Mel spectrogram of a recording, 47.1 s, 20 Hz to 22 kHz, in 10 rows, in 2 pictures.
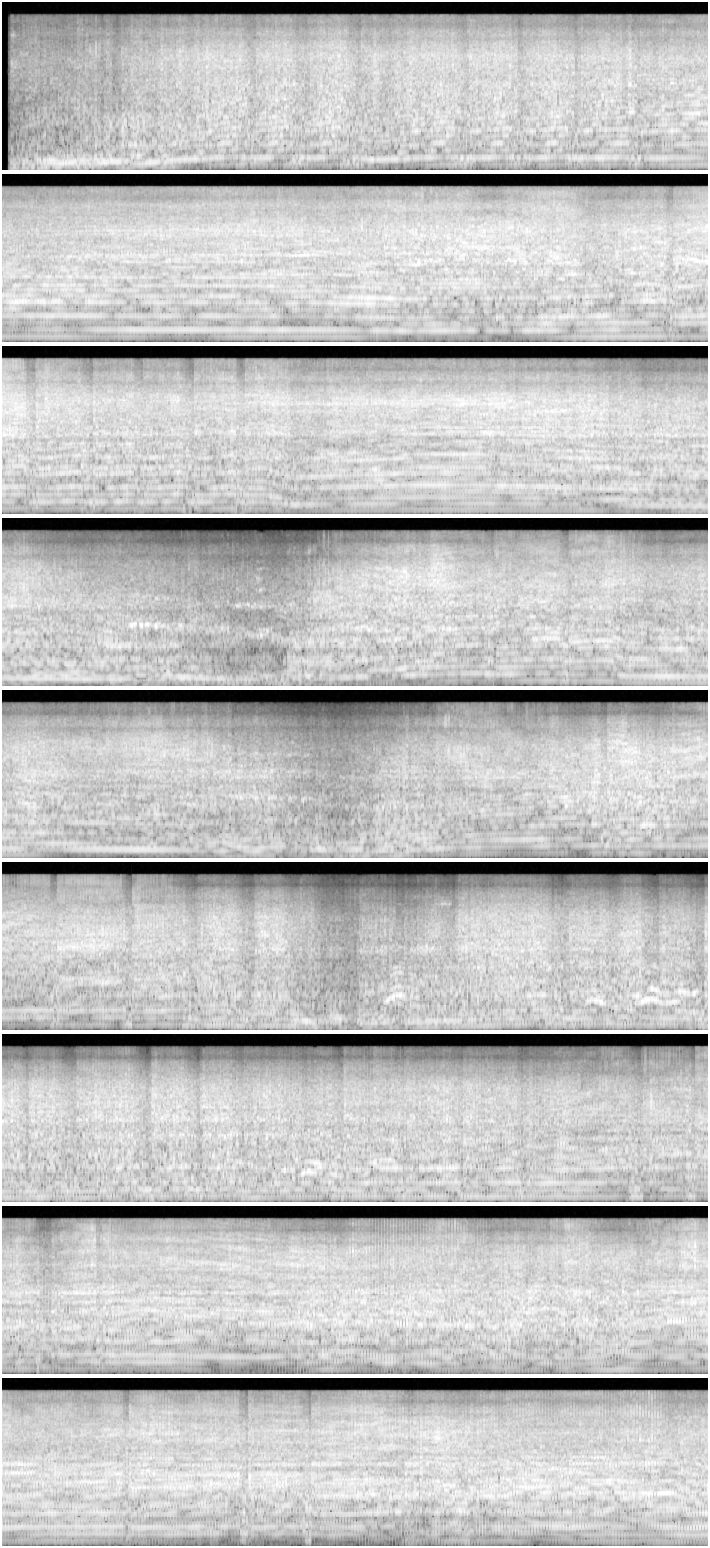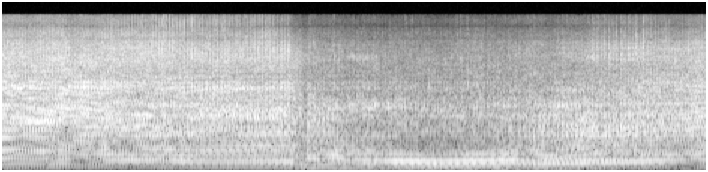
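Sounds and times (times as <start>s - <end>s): engine at high revs: 0.0s - 47.0s
tyres squealing: 14.8s - 17.1s.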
